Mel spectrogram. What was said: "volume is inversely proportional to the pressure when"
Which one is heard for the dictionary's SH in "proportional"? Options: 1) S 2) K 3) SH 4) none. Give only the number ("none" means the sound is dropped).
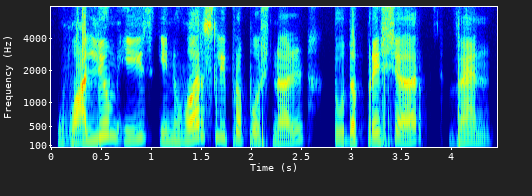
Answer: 3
